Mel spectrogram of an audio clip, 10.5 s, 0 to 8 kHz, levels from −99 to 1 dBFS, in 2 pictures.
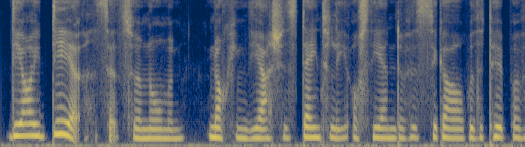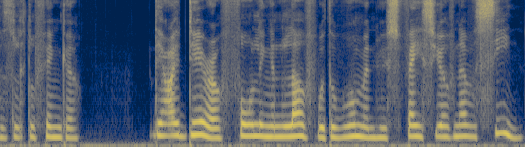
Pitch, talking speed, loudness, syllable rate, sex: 210 Hz, 205 wpm, -19 LUFS, 5.5 syllables/s, female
